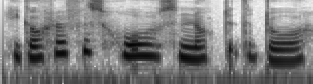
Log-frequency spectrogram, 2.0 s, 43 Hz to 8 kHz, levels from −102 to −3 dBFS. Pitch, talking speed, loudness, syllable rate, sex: 235 Hz, 305 wpm, -15 LUFS, 6.3 syllables/s, female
